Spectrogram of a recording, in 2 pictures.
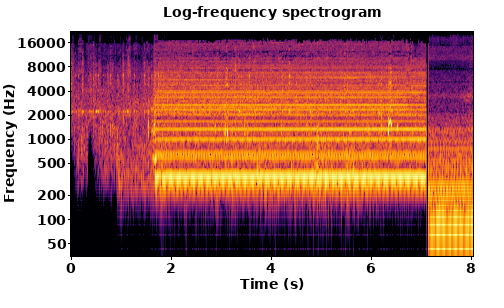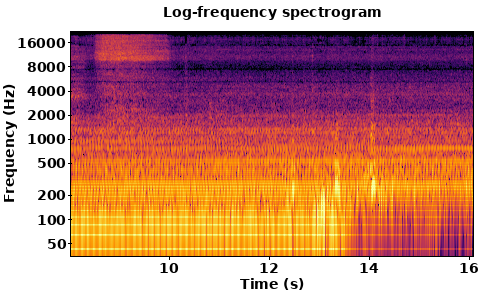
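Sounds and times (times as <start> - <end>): engine running low rumble: 7.2 - 16.0.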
